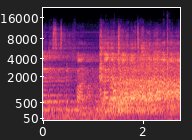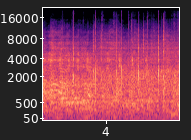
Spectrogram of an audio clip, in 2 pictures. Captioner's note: laughter and applause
